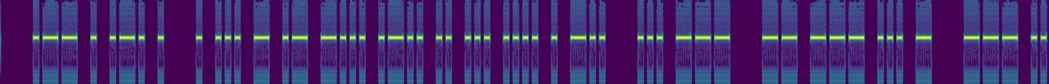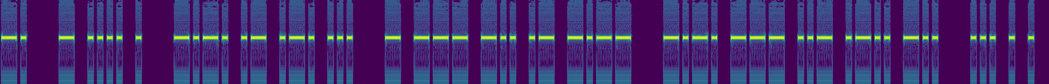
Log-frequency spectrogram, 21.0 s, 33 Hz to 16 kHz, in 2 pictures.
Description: Morse code, heard as a keyed tone, about 25 wpm, 1000 Hz. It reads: WERE ESTABLISHED SO MOST OF THE CARS TODAY COULD SEE
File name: qotdfiles / 25wpm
